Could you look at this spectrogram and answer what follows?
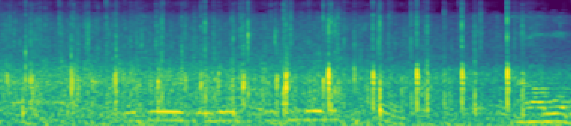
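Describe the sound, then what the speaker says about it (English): Scattered audience applause from a crowd, fairly faint and sparse with individual claps standing out, mixed with a murmur of voices and talk over it. "People are clapping though"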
